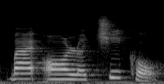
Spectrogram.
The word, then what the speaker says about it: biological: Biological tức là mình phải nhấn cái trọng âm ở chính giữa ngay chỗ chữ lo đó.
